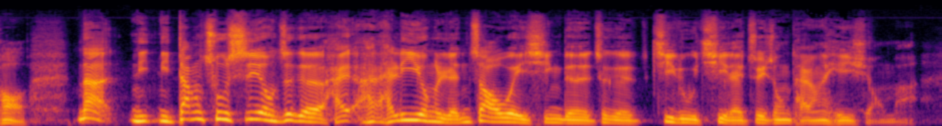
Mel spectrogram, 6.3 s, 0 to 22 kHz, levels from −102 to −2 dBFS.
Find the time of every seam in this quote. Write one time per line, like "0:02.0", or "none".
none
